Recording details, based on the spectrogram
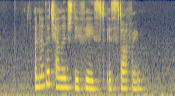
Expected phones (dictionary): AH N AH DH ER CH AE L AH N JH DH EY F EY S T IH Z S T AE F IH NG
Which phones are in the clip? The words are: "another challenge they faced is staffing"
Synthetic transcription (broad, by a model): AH N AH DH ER CH AE L AH N JH DH EY F EY S T IH Z S T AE F IH NG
